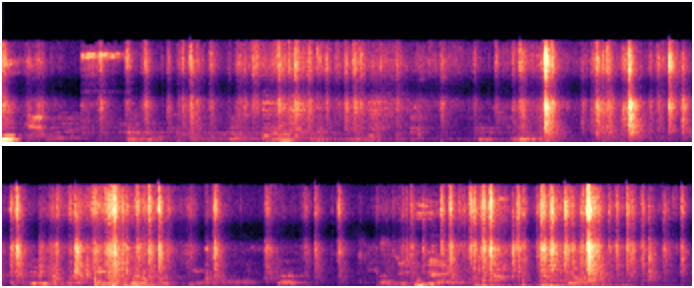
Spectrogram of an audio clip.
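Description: A young girl laughing and shrieking in play: short, high cries with gaps between them.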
